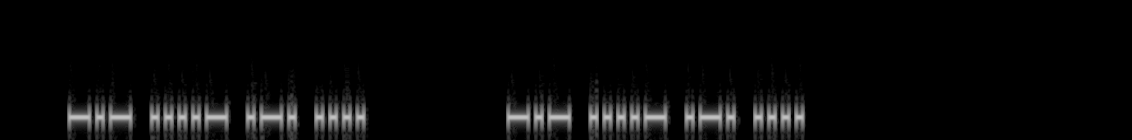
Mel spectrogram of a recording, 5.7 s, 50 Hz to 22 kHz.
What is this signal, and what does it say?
Morse code, heard as a keyed tone, about 36 wpm, 700 Hz. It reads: K4RH K4RH
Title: USA Call Signs - 4 Characters - Repeated 2x - 35wpm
